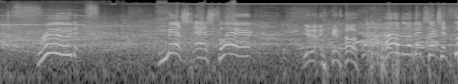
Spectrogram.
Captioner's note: laugh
